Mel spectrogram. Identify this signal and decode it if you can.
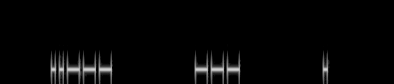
Morse code, heard as a keyed tone, about 30 wpm, spaced as for 9 wpm, 700 Hz. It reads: 2OE
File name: 081 Lesson 14e - Number 2 - Three Characters 30wpm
